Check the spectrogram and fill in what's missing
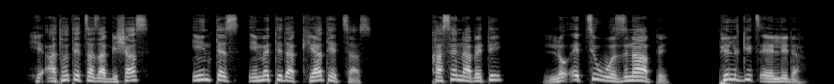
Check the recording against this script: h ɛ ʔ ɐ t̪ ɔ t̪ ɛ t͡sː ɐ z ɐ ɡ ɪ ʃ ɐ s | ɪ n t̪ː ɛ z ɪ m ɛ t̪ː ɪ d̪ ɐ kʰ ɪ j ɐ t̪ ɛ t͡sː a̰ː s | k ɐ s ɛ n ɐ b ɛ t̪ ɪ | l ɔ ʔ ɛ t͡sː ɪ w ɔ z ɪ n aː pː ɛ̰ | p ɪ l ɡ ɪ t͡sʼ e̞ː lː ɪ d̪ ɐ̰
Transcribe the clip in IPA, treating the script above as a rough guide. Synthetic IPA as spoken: h ɛ ʔ ɐ t̪ ɔ t̪ ɛ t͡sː ɐ z ɐ ɡ ɪ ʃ ɐ s | ɪ n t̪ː ɛ s ɪ m ɛ t̪ː ɪ d̪ ɐ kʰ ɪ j ɐ t̪ ɛ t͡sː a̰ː s | k ɐ s ɛ n ɐ b ɛ t̪ ɪ | l ɔ ʔ ɛ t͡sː ɪ w ɔ z ɪ n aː pː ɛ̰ | p ɪ l ɡ ɪ t͡sʼ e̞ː lː ɪ d̪ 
